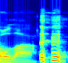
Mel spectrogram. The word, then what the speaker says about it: hola: whole lot meat you you don't pronounce the h in that you don't hola there you go listen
